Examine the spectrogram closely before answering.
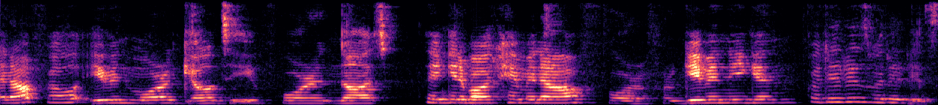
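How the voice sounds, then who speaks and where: This woman speaks at a moderate pace with a non-native accent. Her voice is high-pitched with ordinary pitch variation. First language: not English. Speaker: YouTube reaction creator. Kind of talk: reaction video commentary. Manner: animated.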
